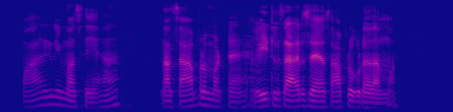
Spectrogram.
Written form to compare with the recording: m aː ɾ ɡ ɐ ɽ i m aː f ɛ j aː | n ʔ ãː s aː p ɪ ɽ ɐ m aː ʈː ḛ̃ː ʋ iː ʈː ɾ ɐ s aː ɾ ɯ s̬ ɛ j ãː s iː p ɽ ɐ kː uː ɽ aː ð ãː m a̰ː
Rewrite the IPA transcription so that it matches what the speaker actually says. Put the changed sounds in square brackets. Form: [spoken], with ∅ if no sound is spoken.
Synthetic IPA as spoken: m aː ɾ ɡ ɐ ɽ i m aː [s] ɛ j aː | n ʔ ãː s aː p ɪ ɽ ɐ m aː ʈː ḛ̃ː ʋ iː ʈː [l] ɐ s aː ɾ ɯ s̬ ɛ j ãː s [aː] p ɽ ɐ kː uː ɽ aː ð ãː m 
